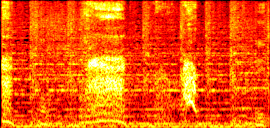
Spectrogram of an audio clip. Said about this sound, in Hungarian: Ugass már egyet, hagyd nézzem már meg, milyen a kutyád. Ötös! Ötös, jó a kutyád!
